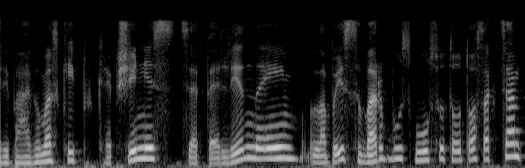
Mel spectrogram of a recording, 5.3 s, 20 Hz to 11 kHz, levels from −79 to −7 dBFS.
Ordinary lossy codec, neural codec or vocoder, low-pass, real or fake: AAC, 48 kbps; codec, 16 kHz, 2 kbps, X-Codec, HuBERT features, trained on LibriSpeech; 7.2 kHz; fake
